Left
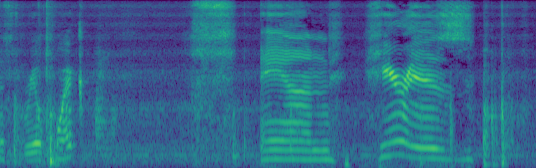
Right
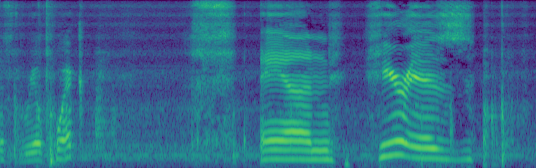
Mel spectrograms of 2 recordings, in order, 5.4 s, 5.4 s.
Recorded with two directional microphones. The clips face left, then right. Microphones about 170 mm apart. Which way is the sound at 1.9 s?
60° right (ahead or behind).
